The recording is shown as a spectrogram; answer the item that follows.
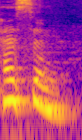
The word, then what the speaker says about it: hasten: उसी तरह से HASTEN, हैसन, क्या ये, हैसन है, टी क्या है, साइलेंट है।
